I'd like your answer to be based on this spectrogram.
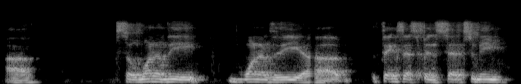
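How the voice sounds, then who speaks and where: Slow and fairly low, with a darkish tone, this older man's voice comes through lo-fi, echoing interview audio. He's an artist from New York City guesting on a podcast, relating personal stories casually and animatedly and repeating phrases for emphasis.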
